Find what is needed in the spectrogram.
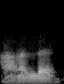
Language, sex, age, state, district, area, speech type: Malayalam, male, 18-30, Kerala, Idukki, rural, conversation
